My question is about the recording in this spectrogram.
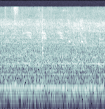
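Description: A steady low background hum, even in level, with no racket hitting a ball.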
